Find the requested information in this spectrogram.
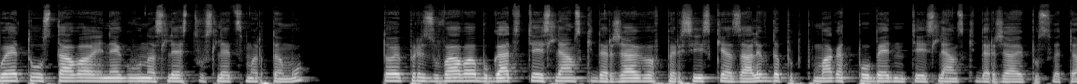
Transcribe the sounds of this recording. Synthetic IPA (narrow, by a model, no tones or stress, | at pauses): koɛt̪oːst̪avəɛnɛɡovonɐslɛt̪st̪voslɛt̪sməɾt̪əmʊ | t̪ɔjpɾizʊvavəboɡat̪i̥t̪ɛislʲamsk̟id̪ɐɾʒavivɐfpɛɾsijskijəzalɛvd̪ɐpot̪pomaɡət̪̚pobɛd̪nit̪ɛislʲamski̥d̪ɐɾʒaviposvɛt̪ə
